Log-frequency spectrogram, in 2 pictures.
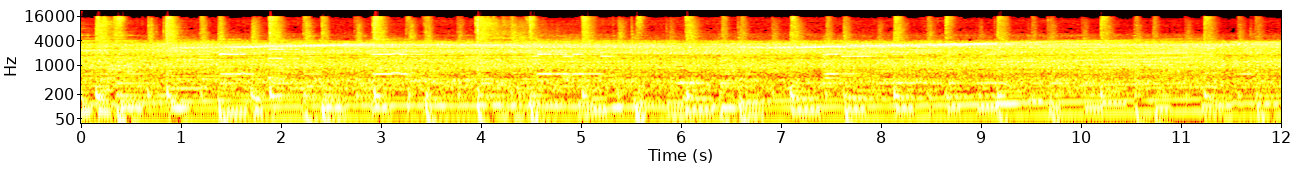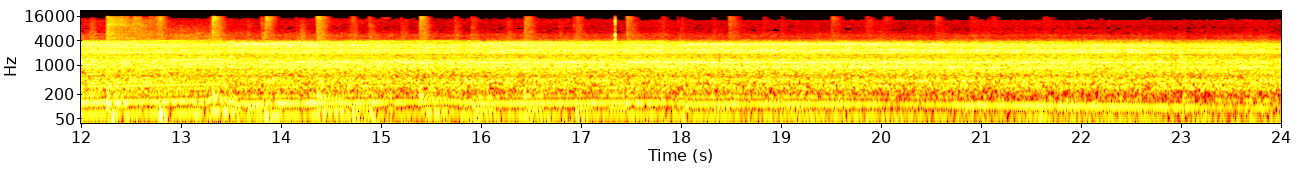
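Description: Background rock music with guitar and a steady beat; the sharp beat hits drop away about halfway through and the music carries on more smoothly.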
